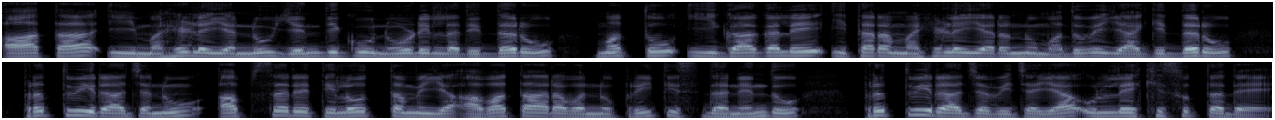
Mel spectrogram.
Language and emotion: Kannada, neutral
